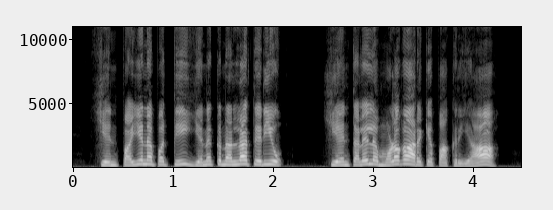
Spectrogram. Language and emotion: Tamil, angry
